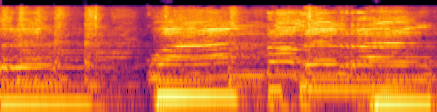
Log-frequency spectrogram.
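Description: Norteño music playing, a melody line over a steady bass, with a brief drop in loudness a little past the middle.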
